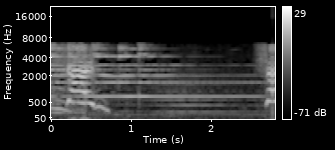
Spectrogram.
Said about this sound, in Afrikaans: Ja, hoor die klokke lui. Dis my klokke. Nee, dis my klokke.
